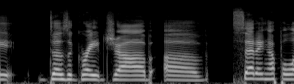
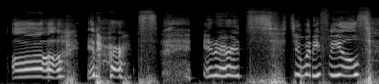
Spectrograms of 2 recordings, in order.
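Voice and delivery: mock anguish; 9 semitones higher than usual. Mock anguish over Dobby.

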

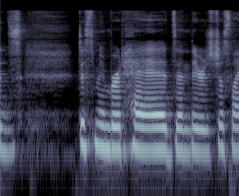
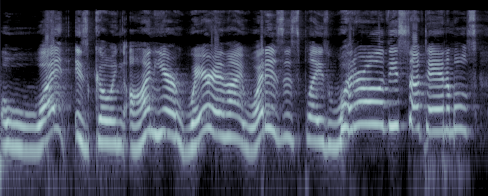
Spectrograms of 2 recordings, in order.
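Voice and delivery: rising panic, getting louder; frantic questions, louder each time; panicked; 6 semitones higher, 5 dB louder than usual. Acted. Ramona panicked questions in character.

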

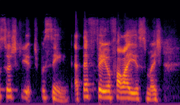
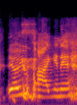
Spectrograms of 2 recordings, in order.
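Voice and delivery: laughing; 4 dB louder than usual. Retold or imitated. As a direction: say it through laughter. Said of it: "Agora eu tenho que falar".

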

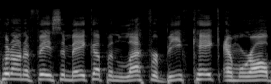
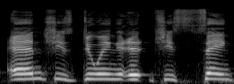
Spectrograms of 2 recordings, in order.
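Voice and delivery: ordinary talk

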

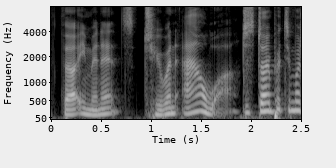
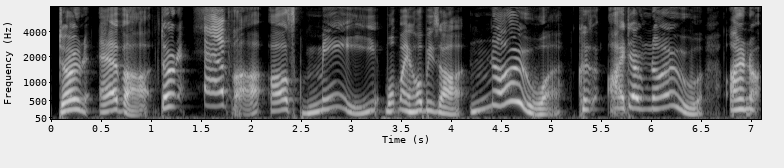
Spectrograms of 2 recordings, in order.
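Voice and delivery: much higher, mock panicked shriek on don't; mock screaming; 9 semitones higher, 4 dB louder than usual. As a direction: squeal it in hammed-up horror at the hobbies question. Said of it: "I start screaming".

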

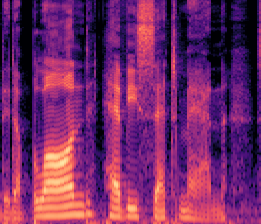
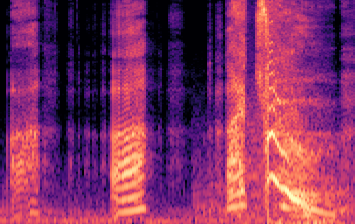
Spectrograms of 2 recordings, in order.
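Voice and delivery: two rising gasps then a loud high sneeze; boy's sneeze that can't be held; building sneeze; 9 semitones higher, 7 dB louder, much slower than usual. A narrator's reading. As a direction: wind up and explode into the sneeze. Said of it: "The sneeze echoed".

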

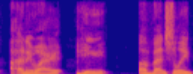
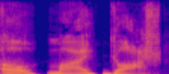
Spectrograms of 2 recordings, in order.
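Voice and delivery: drawn-out, very slow dismay; 2 semitones lower, much slower than usual. Acted. Reliving the panic for the hosts, slow dismay. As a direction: let each word sink slowly in mock dread. Reenacts wave of panic in stomach.

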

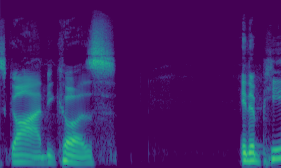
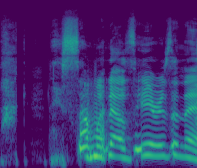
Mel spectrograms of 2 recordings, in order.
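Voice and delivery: mock alarmed realisation; 10 semitones higher than usual. Acts out colleague's horrified realisation.

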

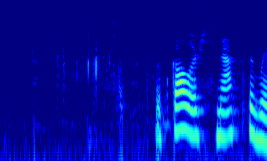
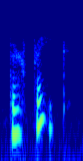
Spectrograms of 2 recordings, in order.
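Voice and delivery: higher half-whisper; hushed; 4 semitones higher, 4 dB quieter than usual. A narrator's reading. Girl among silent tomb soldiers to her brother, hushed. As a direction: keep it secret, almost whispered.

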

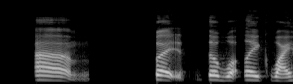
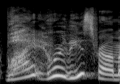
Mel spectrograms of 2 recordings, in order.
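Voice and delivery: higher-pitched puzzled questioning; imitated bewilderment; 8 semitones higher than usual. Husband questions server about mystery shots, imitated bewilderment. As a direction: ask as the baffled recipient, pitch lifted.

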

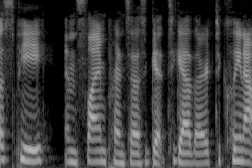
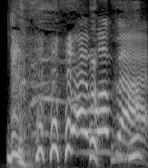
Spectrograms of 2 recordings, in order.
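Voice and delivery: laughing; 9 semitones higher, 3 dB louder, much slower than usual. Real, not acted. Laughing at a listener's name.

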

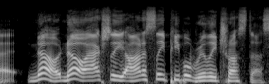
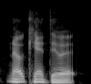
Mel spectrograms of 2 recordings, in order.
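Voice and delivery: ordinary talk

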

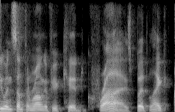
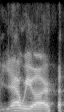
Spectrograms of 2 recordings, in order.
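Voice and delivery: laughing out a loud yes; 7 semitones higher, 8 dB louder than usual. Real, not acted. To his son about grown-up fears, laughing loudly. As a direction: laugh through the admission, louder. Laughing agreement with son's remark.

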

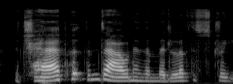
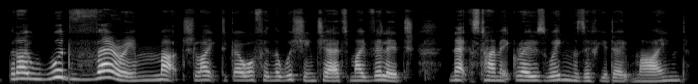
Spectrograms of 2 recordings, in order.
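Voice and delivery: plain reading voice

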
